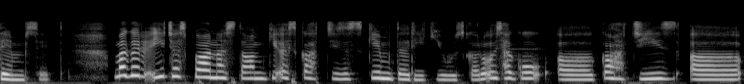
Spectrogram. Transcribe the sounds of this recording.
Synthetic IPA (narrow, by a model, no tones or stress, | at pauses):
t̪emsɪt̪ | mɐɡɐɾjit͡ʃʰɐspaːnɐst̪aːmkiʔɐskɐɦt͡ʃiːzɐskemt̪ɐɾiːkjuːzkɐɾoːɐsɐkokɐɦt͡ʃiːz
